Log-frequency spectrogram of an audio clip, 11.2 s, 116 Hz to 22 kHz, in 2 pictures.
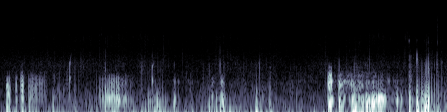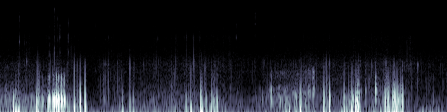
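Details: Abdominal sounds on day 2 of menstruation, belly still rumbling: low gurgling and rumbling with bubbling bursts throughout; active bowel sounds.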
